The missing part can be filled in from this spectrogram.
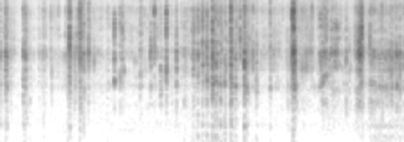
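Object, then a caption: Bar of soap shaved with a knife blade. A utility-knife blade shaves a solid, partly carved beige bar of dry soap into crumbly flakes. The result is a quiet string of dry, crisp crunching and scraping bursts, mostly bright and high-pitched with almost no low end.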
